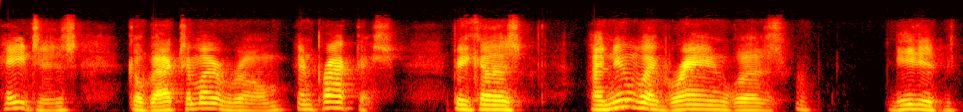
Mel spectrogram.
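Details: Aphasia in an adult male after a stroke; speech rebuilt through therapy and daily practice.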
